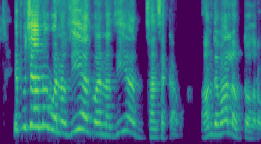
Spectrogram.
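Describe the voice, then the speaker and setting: A man is speaking. His intonation is lively. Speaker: car content creator, podcast guest. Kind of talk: casual interview chat. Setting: video call.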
